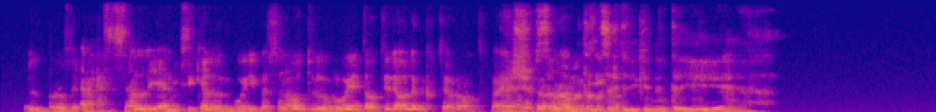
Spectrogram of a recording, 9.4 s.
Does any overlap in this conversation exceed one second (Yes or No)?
Yes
